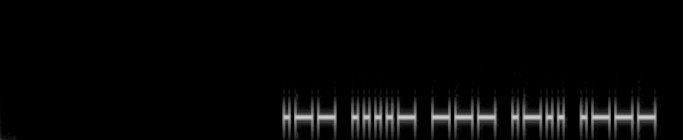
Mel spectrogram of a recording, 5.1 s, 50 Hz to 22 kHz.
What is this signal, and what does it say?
Morse code, heard as a keyed tone, about 28 wpm, 700 Hz. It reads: W4OLJ
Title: USA Call Signs - 5 Characters - Repeated 2x - 28wpm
